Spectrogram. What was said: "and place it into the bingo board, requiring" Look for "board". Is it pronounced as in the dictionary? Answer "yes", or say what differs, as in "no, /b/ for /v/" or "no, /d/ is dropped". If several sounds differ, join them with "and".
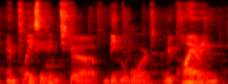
yes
